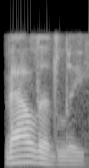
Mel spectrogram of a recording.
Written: validly

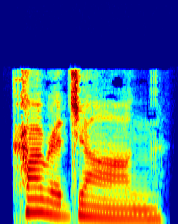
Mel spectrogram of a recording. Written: currijong

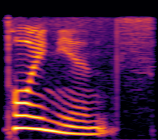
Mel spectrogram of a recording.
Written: poignance

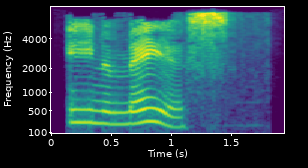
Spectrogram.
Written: Oenomaus

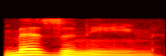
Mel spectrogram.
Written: mezzanine

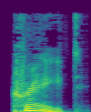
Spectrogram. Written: crateful

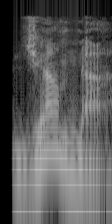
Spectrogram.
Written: jumna

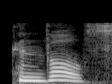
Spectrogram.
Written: convulsibility

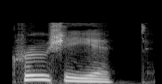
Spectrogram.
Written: cruciate

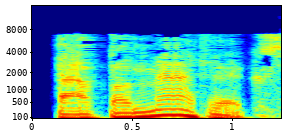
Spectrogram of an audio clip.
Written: appomattox

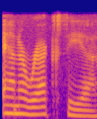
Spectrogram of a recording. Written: anorexia

